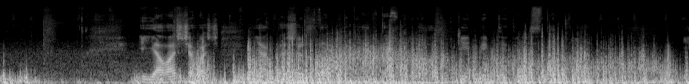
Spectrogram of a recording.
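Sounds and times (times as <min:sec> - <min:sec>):
strong wind roaring against the microphone: 0:00.0 - 0:06.8
speech: 0:01.4 - 0:03.5.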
